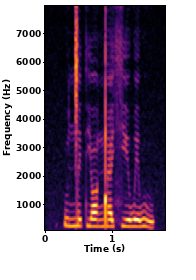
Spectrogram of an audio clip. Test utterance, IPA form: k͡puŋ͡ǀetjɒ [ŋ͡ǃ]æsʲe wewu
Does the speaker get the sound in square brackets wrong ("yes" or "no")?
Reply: no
